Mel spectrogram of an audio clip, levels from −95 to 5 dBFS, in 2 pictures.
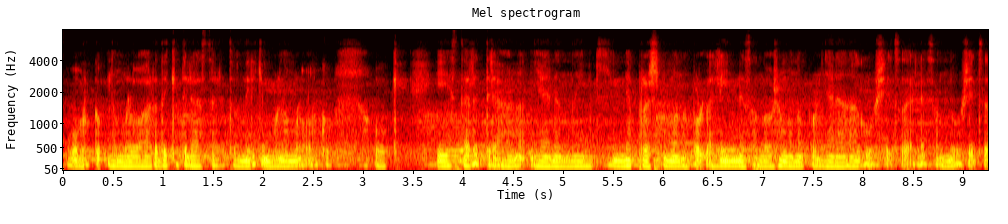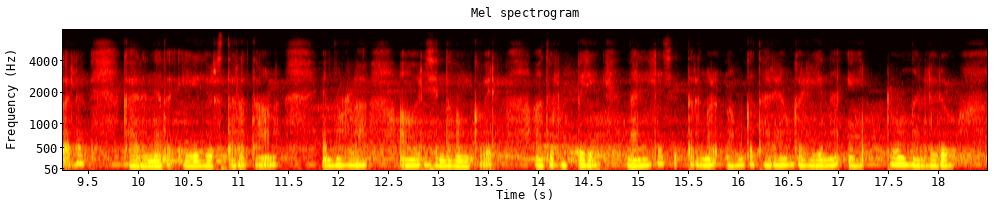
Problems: background sounds at intervals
